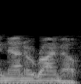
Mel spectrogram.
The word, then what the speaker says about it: NaNoWriMo: And it was written by Chris Beatty, one of the founders of National Novel Writing Month, which also goes by NaNoWriMo. Some people say NaNoWriMo.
